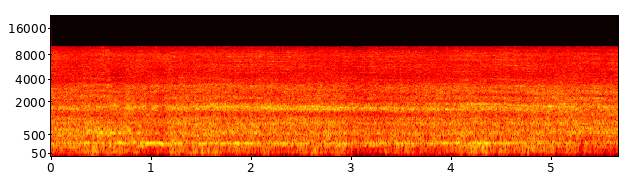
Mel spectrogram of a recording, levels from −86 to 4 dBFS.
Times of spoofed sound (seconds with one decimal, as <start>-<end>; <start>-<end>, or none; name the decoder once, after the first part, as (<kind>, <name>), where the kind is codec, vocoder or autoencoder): 0.6-1.2 (codec, SNAC)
